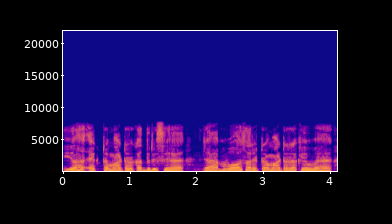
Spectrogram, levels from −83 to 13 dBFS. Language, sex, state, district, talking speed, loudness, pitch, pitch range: Hindi, male, Jharkhand, Ranchi, 205 wpm, -12 LUFS, 210 Hz, 195-225 Hz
